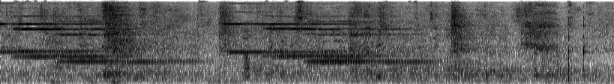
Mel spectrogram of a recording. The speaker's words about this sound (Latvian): Un šobrīd lūdzu zvanu deputātu klātbūtnes reģistrācijai.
